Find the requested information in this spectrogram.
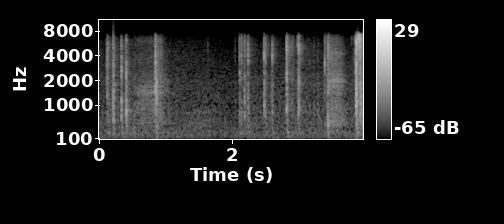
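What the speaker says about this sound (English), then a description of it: "I'm just going to go ahead and type in my location that I'd like to annotate" Bursts of keystrokes on a computer keyboard, a quick run of taps, a pause of about a second, then more uneven clusters of presses, close and fairly quiet with no talking.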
